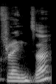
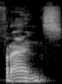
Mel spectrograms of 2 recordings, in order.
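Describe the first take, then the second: First: The word is said with a plain standard vowel. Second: The word is said with an open vowel, like France. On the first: "it's not ఫ్రెండ్స్" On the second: "it's ఫ్రాన్స్"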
